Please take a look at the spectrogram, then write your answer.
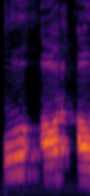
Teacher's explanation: ये ओ और औ स्वर ऐसे हो रहे हैं जिसको बोलने में होठ हमारा क्या हो जा रहा है? गोल हो जा रहा है। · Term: वर्तुल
